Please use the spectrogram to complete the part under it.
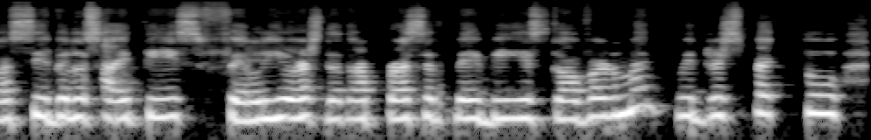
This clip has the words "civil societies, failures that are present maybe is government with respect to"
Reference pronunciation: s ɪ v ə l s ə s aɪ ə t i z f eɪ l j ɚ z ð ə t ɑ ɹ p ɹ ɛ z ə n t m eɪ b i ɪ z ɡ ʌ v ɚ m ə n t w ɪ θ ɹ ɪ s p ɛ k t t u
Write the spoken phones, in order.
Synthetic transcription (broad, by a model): s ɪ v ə l s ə s aɪ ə t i s f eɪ l j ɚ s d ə t ɑ ɹ p ɹ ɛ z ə n t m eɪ b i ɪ s ɡ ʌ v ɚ m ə n t w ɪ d ɹ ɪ s p ɛ k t t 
